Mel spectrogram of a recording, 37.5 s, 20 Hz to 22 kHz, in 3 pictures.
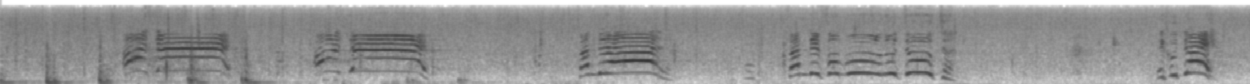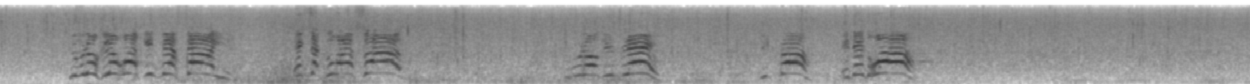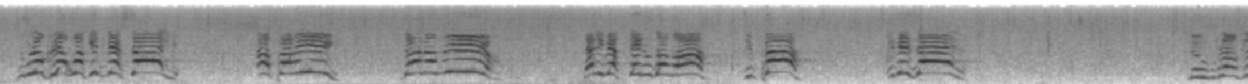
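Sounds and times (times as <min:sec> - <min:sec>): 
steady rain: 0:00.0 - 0:37.4
women marching in a dramatized scene calling out: 0:01.2 - 0:02.5, 0:03.1 - 0:04.6, 0:05.8 - 0:06.8, 0:07.4 - 0:09.6, 0:11.6 - 0:12.2, 0:13.2 - 0:14.8, 0:15.4 - 0:16.6, 0:18.2 - 0:19.1, 0:20.1 - 0:21.8, 0:25.2 - 0:26.8, 0:27.5 - 0:28.4, 0:29.0 - 0:30.1, 0:30.8 - 0:33.1, 0:33.8 - 0:34.8, 0:36.9 - 0:37.4.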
